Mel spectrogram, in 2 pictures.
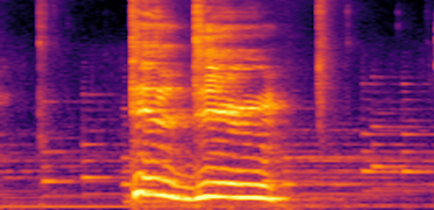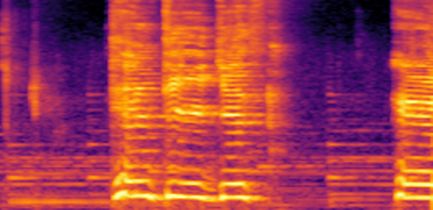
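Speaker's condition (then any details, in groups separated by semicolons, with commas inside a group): Cerebral palsy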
